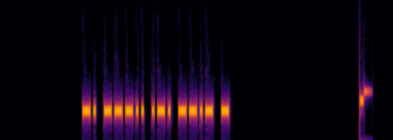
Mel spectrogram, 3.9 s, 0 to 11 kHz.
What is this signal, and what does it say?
Morse code, heard as a keyed tone, about 42 wpm, 700 Hz. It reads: N8RQT
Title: USA Call Signs - 5 Characters - 4x Character Spacing - 45wpm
